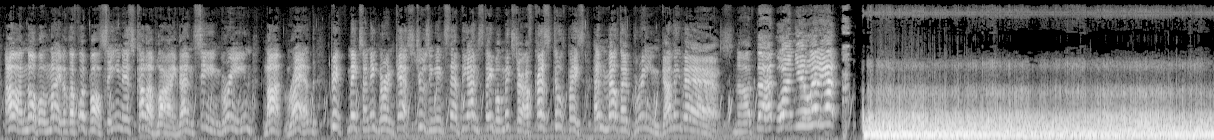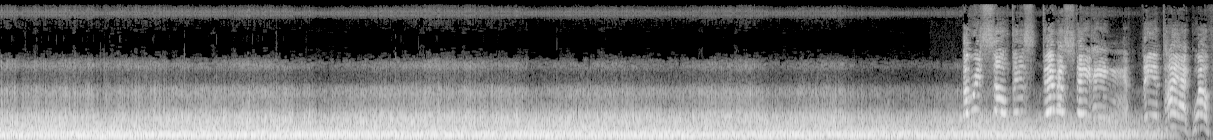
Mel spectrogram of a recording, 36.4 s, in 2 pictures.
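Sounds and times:
speech: 0.3 - 12.9
synthetic nuclear explosion: 13.0 - 35.4.

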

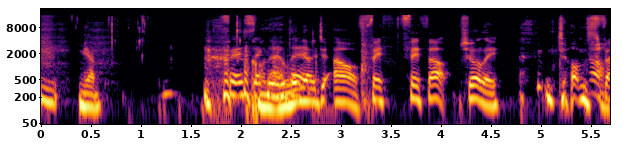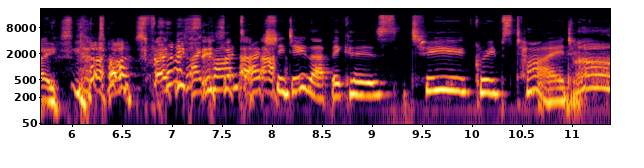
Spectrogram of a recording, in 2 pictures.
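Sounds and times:
speech: 0.2 - 11.3
bites and crunching chews of a Cornetto ice cream cone: 0.6 - 1.4
laughter: 1.6 - 2.5, 4.8 - 8.2.

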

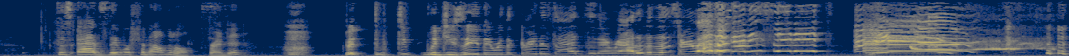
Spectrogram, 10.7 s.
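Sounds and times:
speech: 0.6 - 3.6, 4.2 - 7.6
people imitating dolphin noises: 8.6 - 10.4
people giggling: 9.7 - 10.6.

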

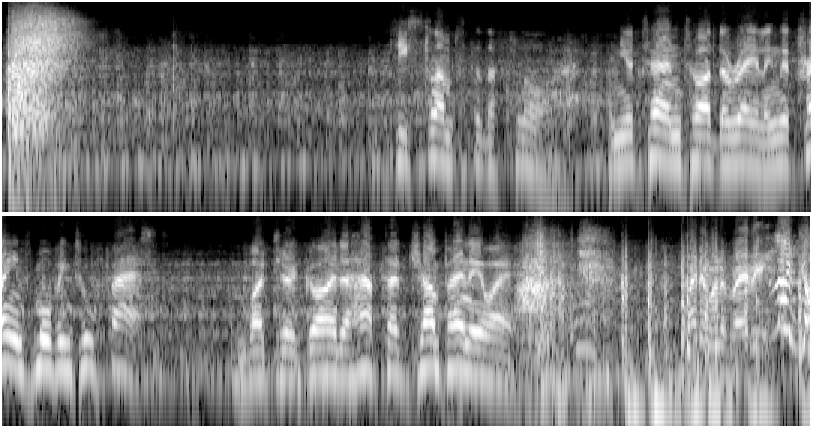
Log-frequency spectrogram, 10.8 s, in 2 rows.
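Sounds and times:
gunshot from a .32 automatic pistol: 0.0 - 0.6
speech: 2.6 - 10.7.

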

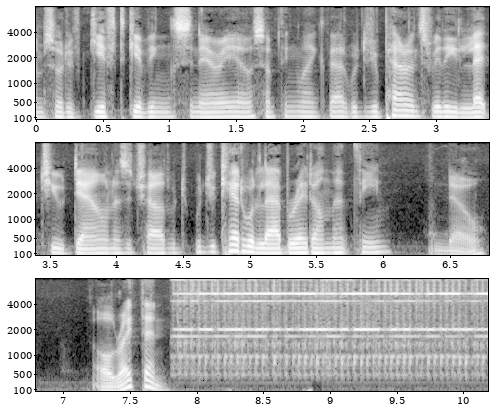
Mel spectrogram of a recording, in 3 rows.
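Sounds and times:
speech: 0.0 - 8.0
telephone ringing: 7.8 - 10.1.

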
